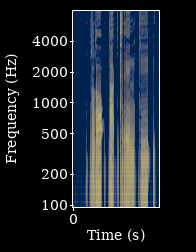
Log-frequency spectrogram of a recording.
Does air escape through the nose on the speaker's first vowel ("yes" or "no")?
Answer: no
